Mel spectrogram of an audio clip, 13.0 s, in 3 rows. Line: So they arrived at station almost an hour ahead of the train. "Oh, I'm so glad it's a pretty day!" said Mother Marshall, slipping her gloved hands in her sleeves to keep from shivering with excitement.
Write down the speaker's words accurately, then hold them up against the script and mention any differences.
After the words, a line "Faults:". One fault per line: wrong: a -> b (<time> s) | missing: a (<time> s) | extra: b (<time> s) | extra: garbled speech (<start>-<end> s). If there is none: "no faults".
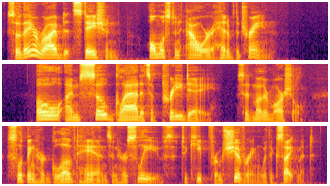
So they arrived at station almost an hour ahead of the train. "Oh, I'm so glad it's a pretty day!" said Mother Marshall, slipping her gloved hands in her sleeves to keep from shivering with excitement.
Faults:
no faults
